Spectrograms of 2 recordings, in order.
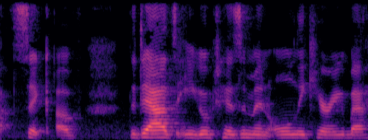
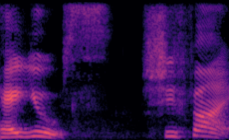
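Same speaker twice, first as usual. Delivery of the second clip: put-on New Jersey accent; 4 semitones higher than usual. Imitating how a man phoned a daughter's parents in a voice: new jersey accent. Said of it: "It was like a New Jersey voice".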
